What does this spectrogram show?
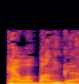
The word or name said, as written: cowabunga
